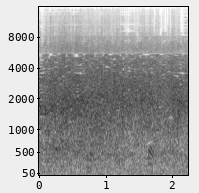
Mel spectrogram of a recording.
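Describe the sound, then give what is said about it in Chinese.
Audience applause at a crosstalk comedy performance: a dense, steady wash of many hands clapping that holds evenly loud for just over two seconds. “这个刚才您给他鼓了半天掌了，那么我这个掌声呢可没有他热烈啊。”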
